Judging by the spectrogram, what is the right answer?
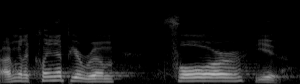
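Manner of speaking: heavy stress on the word for. Showing which word is the active word in a sentence: stress on for. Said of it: "The active word is for".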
